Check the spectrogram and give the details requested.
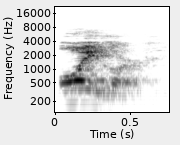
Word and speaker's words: Euler: this right now okay this gentleman's name was Euler is how that's pronounced oh not you boiler okay boilers mapped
